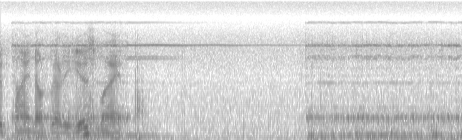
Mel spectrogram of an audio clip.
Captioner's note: telephone rings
